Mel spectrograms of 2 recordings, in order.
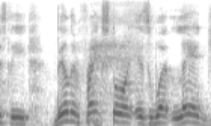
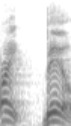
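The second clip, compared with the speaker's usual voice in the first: ordinary talk, nothing marked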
